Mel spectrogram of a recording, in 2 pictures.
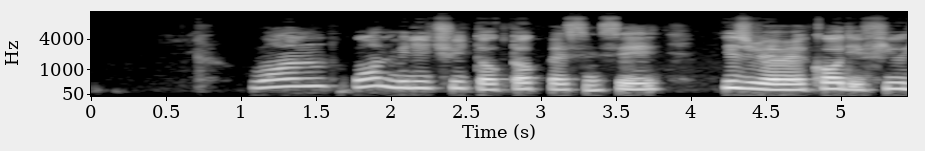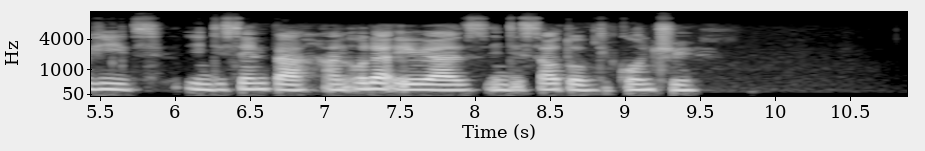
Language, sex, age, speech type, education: Nigerian Pidgin, female, 15-29, spontaneous, tertiary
